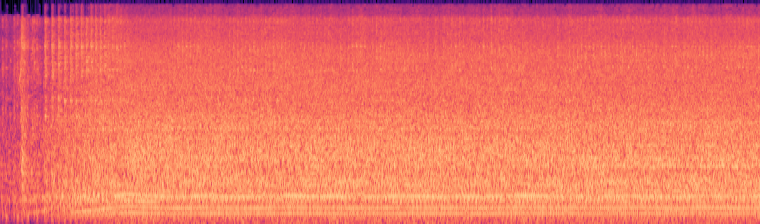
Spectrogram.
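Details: Yard Machines lawn mower bought not running, treated with Seafoam to clear the fuel system; on a hot start it fires on the first pull and settles into a steady, even drone with constant pitch, running cleanly.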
